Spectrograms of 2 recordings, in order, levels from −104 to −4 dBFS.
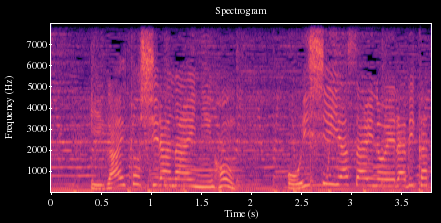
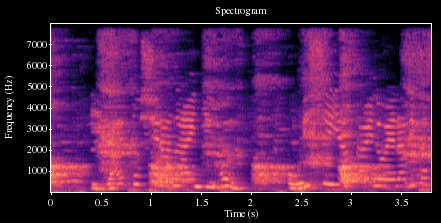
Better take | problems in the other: first | noise reduction (classical method WPE with log-MMSE)

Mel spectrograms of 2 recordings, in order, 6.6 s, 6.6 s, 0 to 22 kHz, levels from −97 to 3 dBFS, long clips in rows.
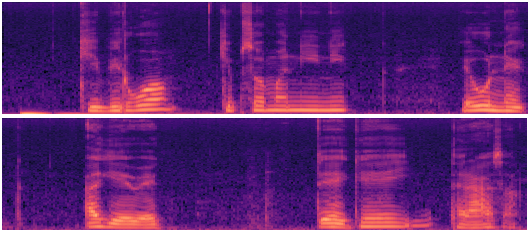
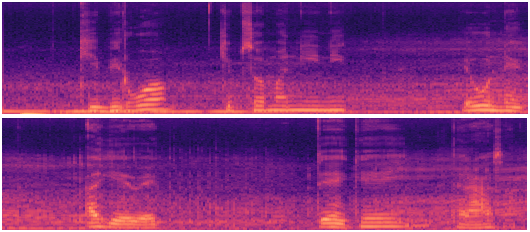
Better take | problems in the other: first | background sound (Motorcycle); 7 dB below the speech

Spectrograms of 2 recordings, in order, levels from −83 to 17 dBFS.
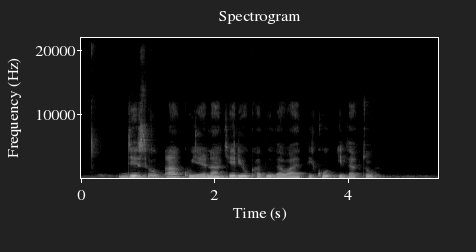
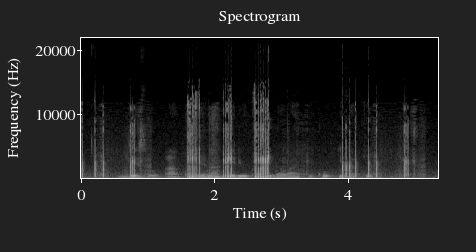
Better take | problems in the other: first | background sound (Fart); 5 dB above the speech

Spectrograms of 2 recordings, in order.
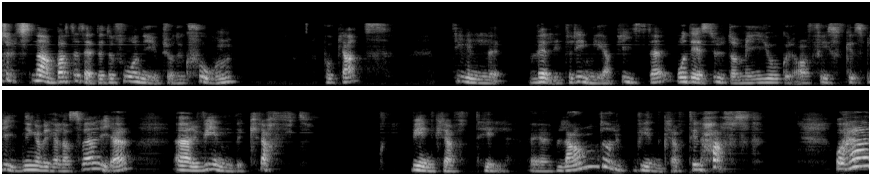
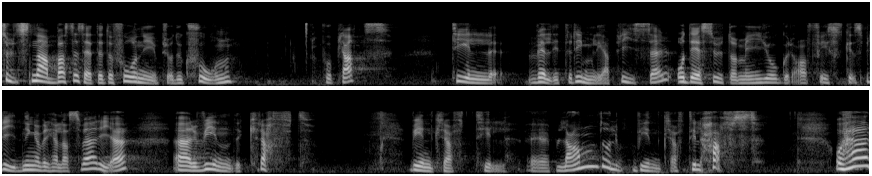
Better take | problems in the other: second | noise reduction (neural mask model DeepFilterNet 3)

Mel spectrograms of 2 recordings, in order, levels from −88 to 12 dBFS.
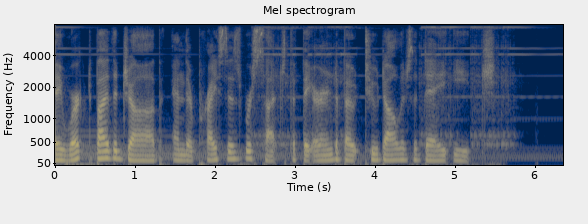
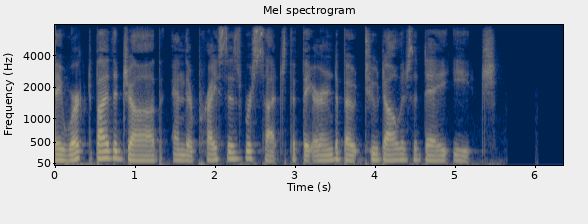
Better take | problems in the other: second | background sound (Piano + Telephone); 19 dB below the speech

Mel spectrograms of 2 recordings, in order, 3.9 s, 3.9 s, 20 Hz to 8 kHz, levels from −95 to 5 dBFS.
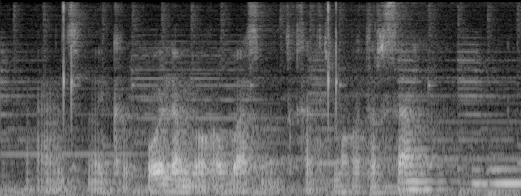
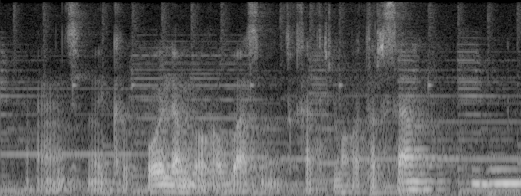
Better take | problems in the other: second | background sound (Finger snapping); 17 dB below the speech // room echo; dies away in 1.7 s

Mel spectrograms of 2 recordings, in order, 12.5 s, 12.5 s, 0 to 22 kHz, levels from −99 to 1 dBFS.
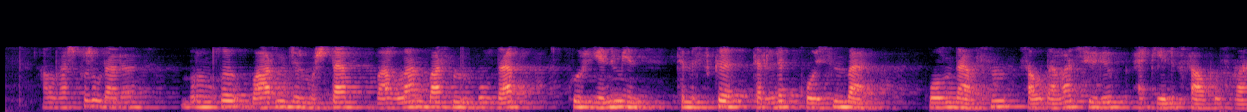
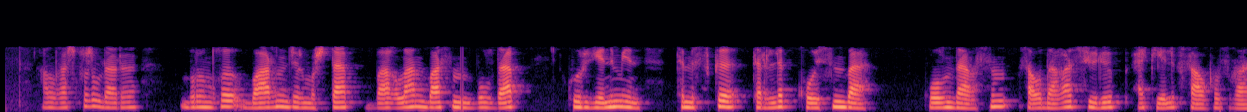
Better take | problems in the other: second | room echo; dies away in 0.8 s

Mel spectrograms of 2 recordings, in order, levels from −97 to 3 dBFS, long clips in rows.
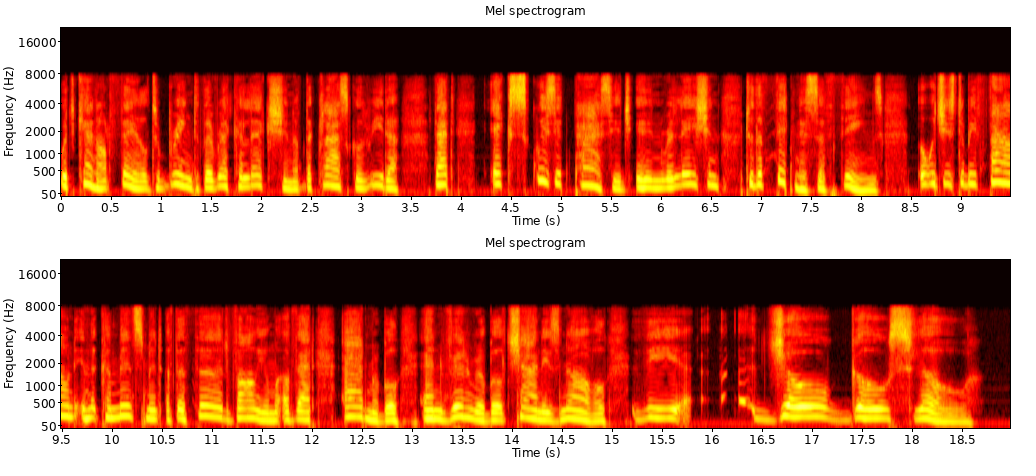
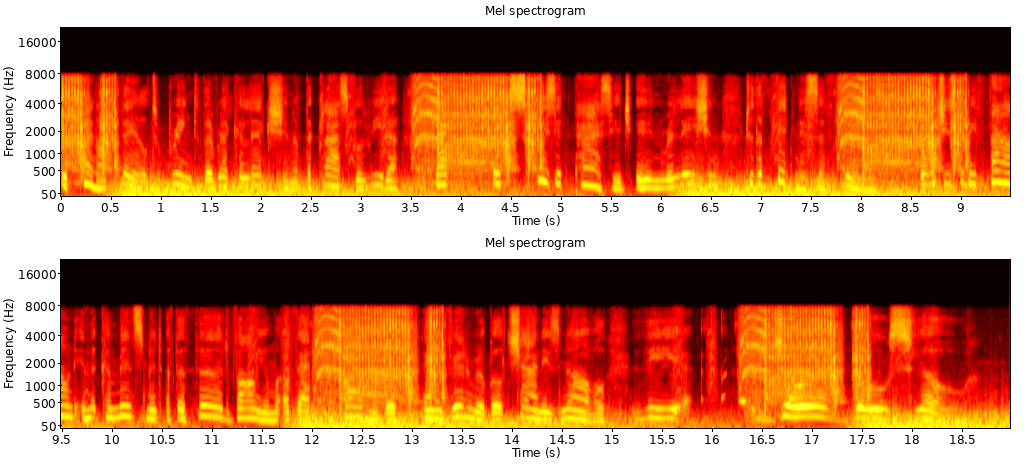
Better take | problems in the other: first | background sound (Fire + Drill); 1 dB above the speech

